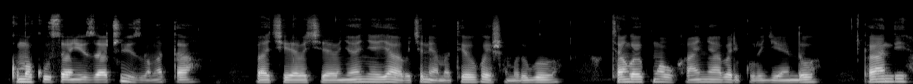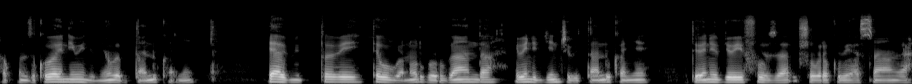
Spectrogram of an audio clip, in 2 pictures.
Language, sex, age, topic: Kinyarwanda, male, 18-24, finance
